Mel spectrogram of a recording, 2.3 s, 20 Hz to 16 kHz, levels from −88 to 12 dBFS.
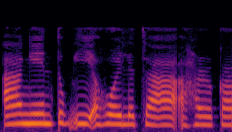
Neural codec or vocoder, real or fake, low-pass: none; real; 7.2 kHz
